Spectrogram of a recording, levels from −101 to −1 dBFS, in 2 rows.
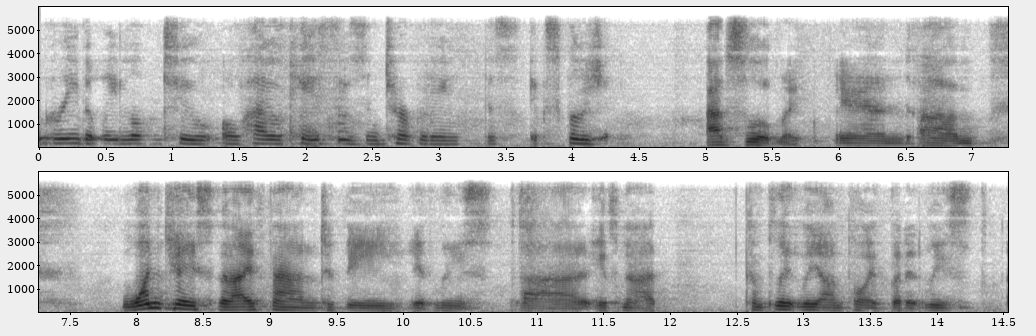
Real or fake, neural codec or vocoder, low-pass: fake; codec, 44.1 kHz, 2.6 kbps, DAC; 5.4 kHz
